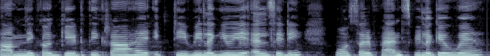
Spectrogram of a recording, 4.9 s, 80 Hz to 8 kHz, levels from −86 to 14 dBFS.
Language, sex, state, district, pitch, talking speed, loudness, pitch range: Hindi, female, Bihar, West Champaran, 265 Hz, 230 wpm, -15 LUFS, 255-280 Hz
